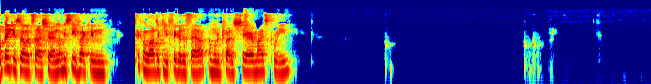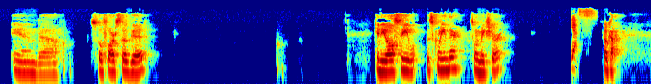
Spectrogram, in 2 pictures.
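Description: A middle-aged man speaks calmly over an online call, pausing now and then.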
